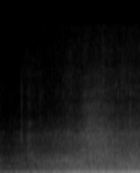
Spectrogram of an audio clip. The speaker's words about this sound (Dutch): Al die dikke Duitse auto's, BMW's, Mercedes'en, ook Audi's natuurlijk. Die staan allemaal in de file omdat we... Er zijn zoveel auto's hier onderweg met die goedkope benzine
